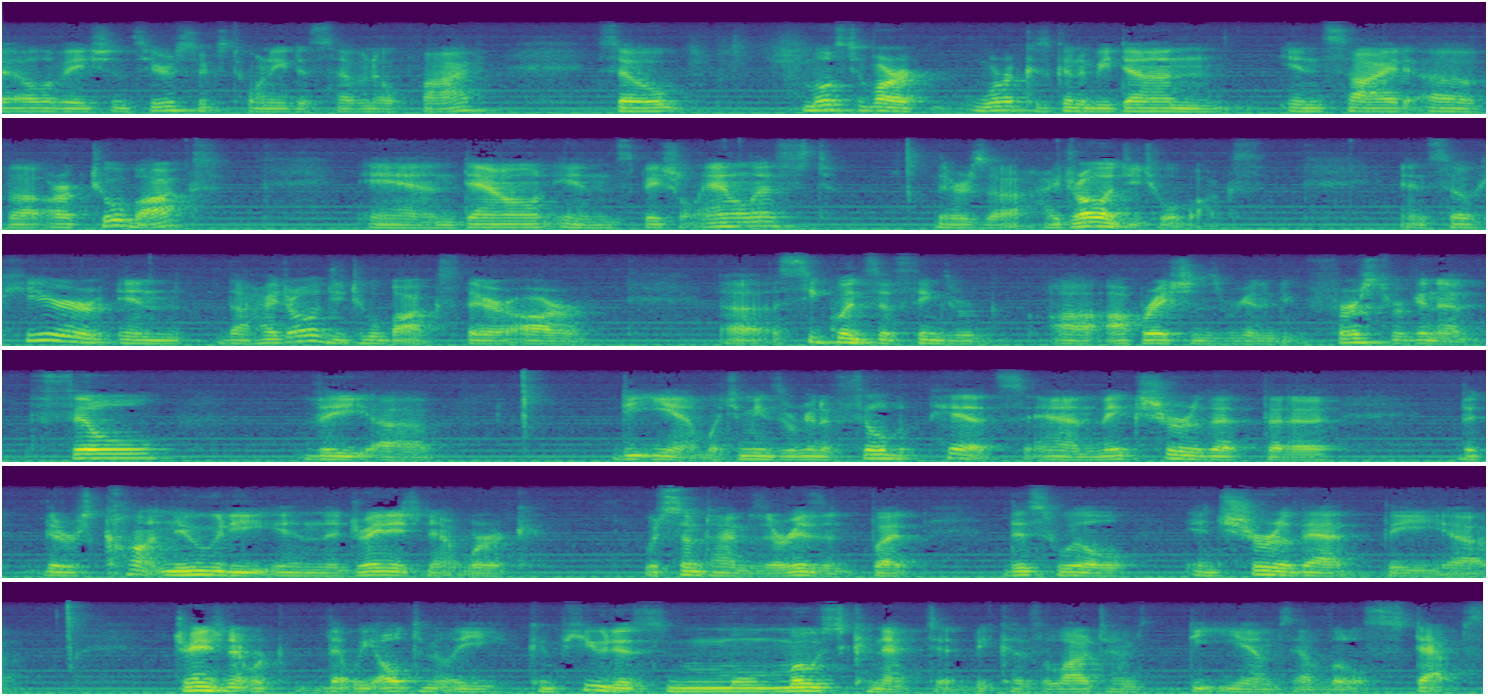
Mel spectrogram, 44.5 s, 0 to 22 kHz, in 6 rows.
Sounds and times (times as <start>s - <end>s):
Speech: 0.0s - 8.6s, 9.2s - 13.8s, 14.4s - 17.8s, 18.4s - 23.2s, 23.8s - 24.5s, 25.3s - 37.2s, 38.0s - 44.5s.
